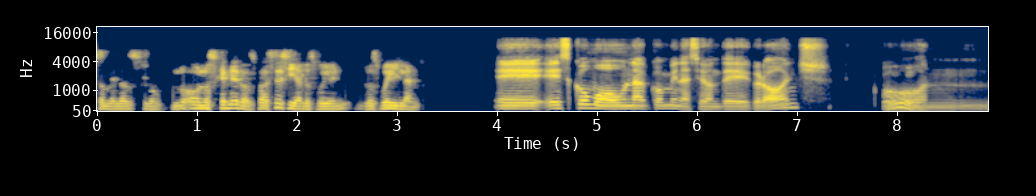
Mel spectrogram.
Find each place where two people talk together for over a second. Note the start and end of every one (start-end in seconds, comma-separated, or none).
none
